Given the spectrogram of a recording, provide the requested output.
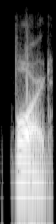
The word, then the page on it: board: American English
